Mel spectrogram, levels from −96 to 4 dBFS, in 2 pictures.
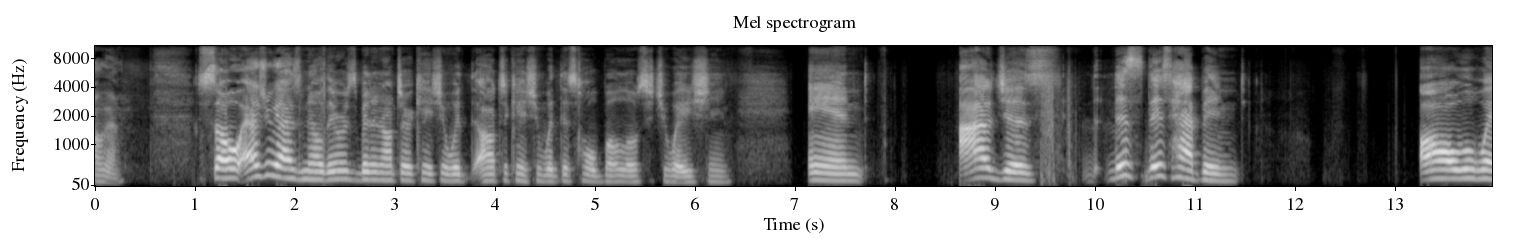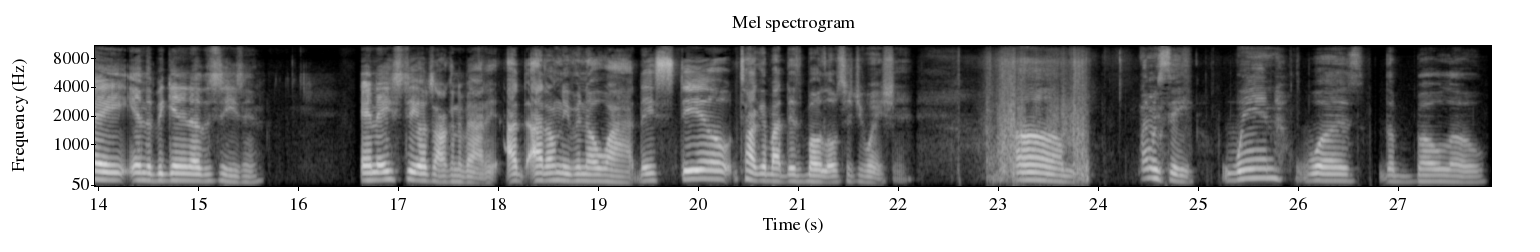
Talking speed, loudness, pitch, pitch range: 130 wpm, -19 LUFS, 160 Hz, 140-185 Hz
